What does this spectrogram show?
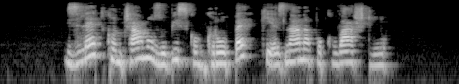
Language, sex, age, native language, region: Slovenian, female, 50-59, Slovenian, Gorenjska region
